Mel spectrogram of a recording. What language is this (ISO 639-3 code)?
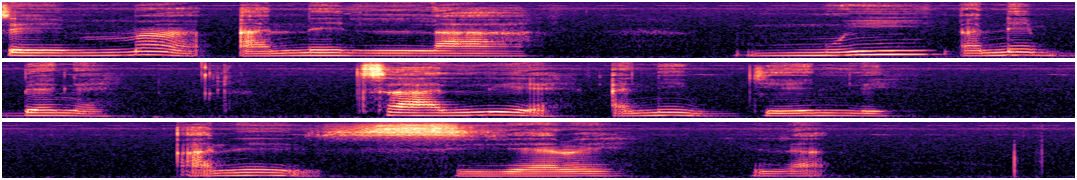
dga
